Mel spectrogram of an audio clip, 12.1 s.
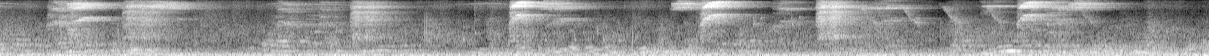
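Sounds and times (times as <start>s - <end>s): birds calling: 0.4s - 4.2s, 6.7s - 11.2s.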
